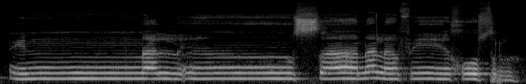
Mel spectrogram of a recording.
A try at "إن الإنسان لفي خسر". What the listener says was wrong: ان الانسان لفی خسر. انسان اس کو سختی سے نہیں پڑھنا. ان الانسان ان الانسان نہیں پڑھنا. ان الانسان لفی خسر. إنسان نہیں إنسان ان کو بھی غنہ کرنا ہے، اور اس کے بعد سین سے پہلی جو ہے ان الانسان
